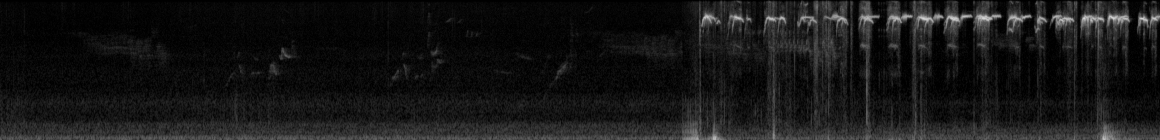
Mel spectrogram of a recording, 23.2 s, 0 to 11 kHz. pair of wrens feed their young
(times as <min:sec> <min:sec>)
0:13.7 0:23.2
